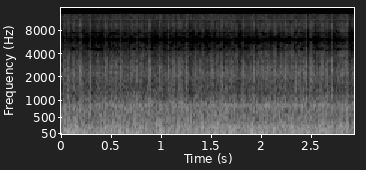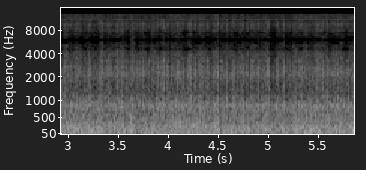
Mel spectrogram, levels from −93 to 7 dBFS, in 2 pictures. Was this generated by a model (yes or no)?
yes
